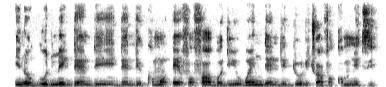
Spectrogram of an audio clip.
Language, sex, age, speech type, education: Nigerian Pidgin, male, 15-29, spontaneous, tertiary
